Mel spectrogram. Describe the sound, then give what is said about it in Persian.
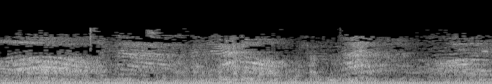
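An audience recites salawat in unison, many voices chanting together loudly in sustained phrases that swell and ease a few times, with a steady low hum underneath. “آیه ایره که میخونم یه خورده تأمل کنید تا انشاءالله نکاتی رو بحث برسونم. صلوات و رحمت بفرمایید.”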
